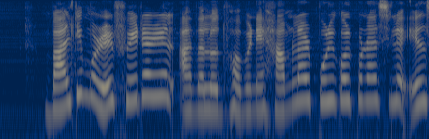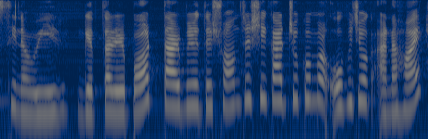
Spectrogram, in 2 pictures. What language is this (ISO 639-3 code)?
ben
